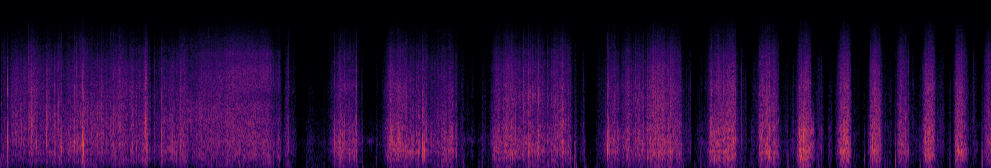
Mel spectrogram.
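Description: A thin bamboo ear pick is pushed into the end of a hollow tube of kenaf paper wrapped tightly around a microphone held on a wooden table, scratching and rubbing the paper inside. Dense, bright crackling rustle runs steadily for about four seconds, then breaks into longer scraping bursts separated by brief silences. It ends in a quicker series of short, rhythmic papery strokes.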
